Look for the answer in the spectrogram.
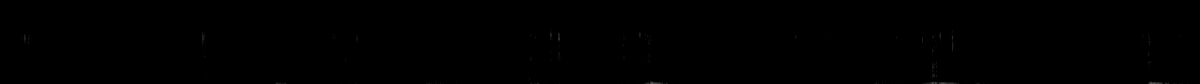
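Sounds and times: plastic bags crinkling: 0.1s - 1.0s, 1.9s - 3.8s, 4.9s - 7.2s, 7.8s - 10.3s, 11.4s - 12.0s.

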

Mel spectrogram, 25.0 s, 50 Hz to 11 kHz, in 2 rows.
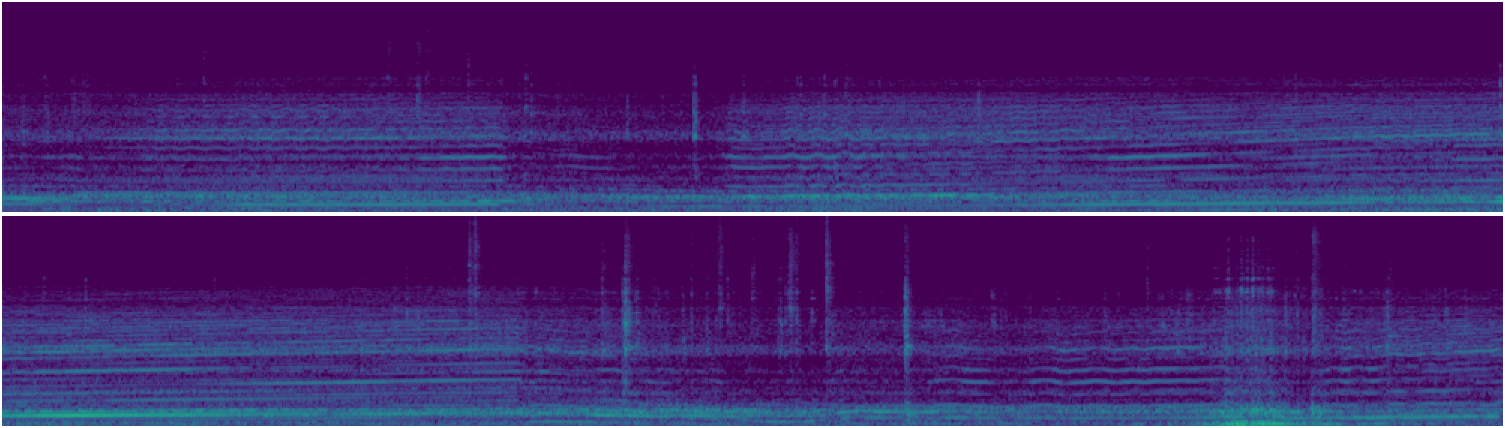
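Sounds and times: race car engine accelerating: 6.0s - 18.0s, 20.0s - 25.0s.

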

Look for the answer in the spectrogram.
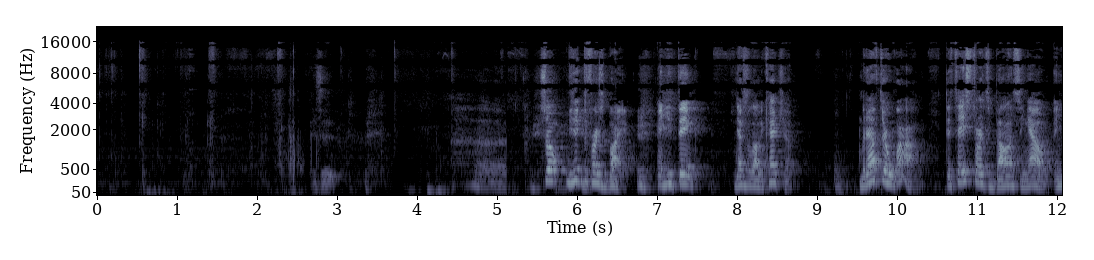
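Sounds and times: chewing cookie: 0.0s - 2.7s.

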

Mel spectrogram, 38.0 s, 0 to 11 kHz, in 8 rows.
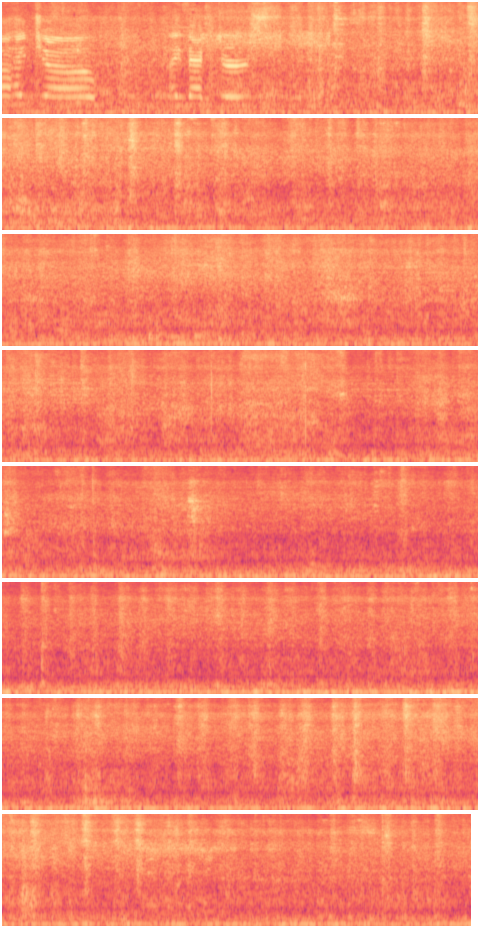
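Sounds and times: freight train rumbling past: 0.0s - 38.0s
train wheel clicks: 0.0s - 38.0s.

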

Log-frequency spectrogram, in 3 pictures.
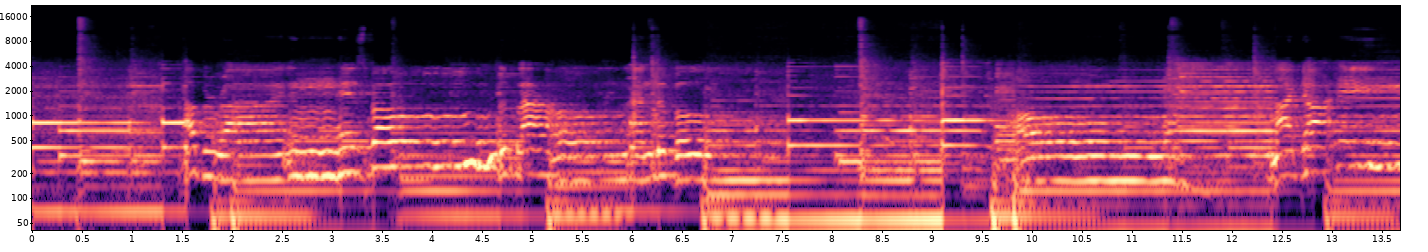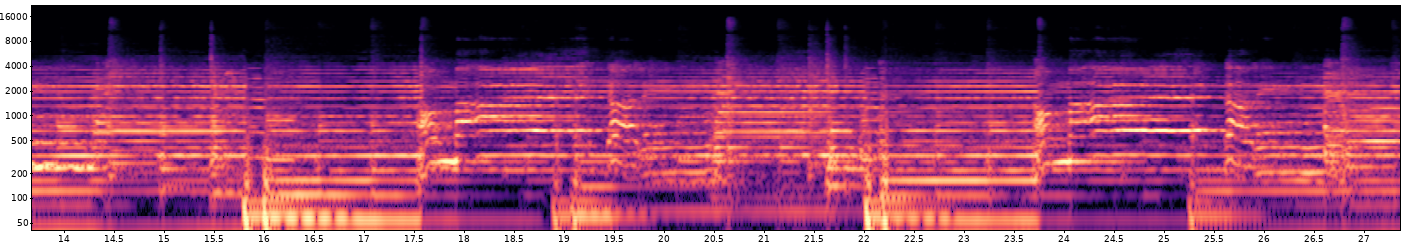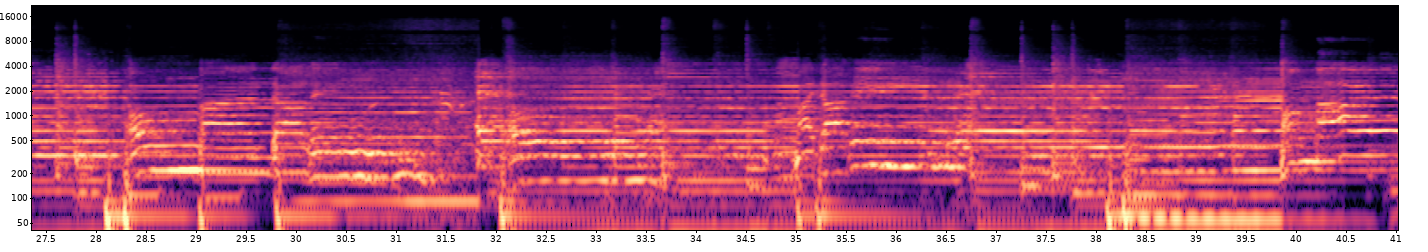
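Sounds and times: folk band playing slow song: 0.0s - 41.0s.

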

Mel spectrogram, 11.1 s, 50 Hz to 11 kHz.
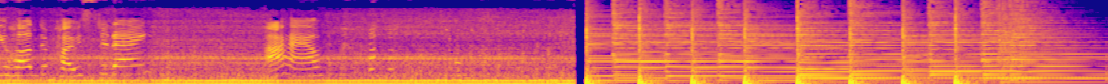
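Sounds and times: engine idling: 0.0s - 10.2s
plucked-string music: 5.9s - 11.0s.

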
